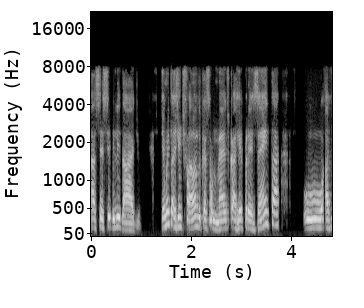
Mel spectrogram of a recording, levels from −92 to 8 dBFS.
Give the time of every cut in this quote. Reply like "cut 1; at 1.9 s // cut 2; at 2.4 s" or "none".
none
